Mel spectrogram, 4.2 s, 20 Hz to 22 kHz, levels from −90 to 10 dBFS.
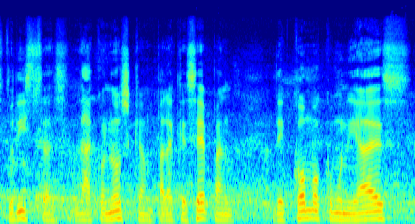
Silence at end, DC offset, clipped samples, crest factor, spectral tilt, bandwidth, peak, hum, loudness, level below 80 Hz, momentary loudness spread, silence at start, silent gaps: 0 s; under 0.1%; under 0.1%; 18 dB; -5.5 dB/octave; 15.5 kHz; -4 dBFS; none; -23 LUFS; -52 dBFS; 9 LU; 0 s; none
